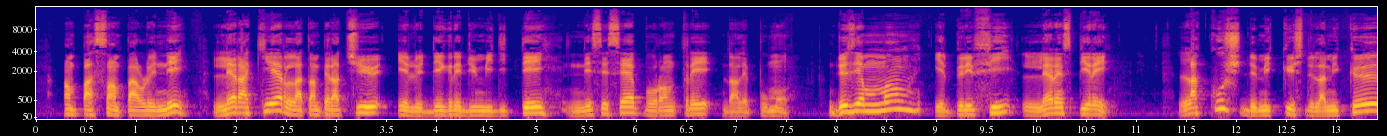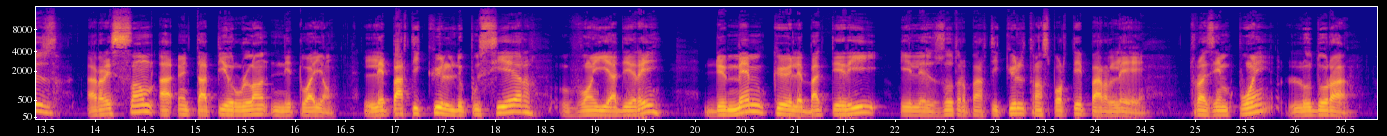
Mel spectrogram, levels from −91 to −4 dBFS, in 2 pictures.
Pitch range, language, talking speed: 100-145 Hz, French, 130 wpm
